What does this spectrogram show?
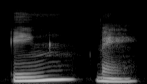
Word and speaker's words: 읽네: 리을 기억 받침 중에 리얼은 생각 말고 기억과 니은이 만나는 거라서 기억을 이응 소리로 읽어요 잉네 잉네 기억 받침이 미음을 만나면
